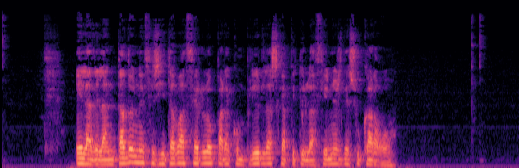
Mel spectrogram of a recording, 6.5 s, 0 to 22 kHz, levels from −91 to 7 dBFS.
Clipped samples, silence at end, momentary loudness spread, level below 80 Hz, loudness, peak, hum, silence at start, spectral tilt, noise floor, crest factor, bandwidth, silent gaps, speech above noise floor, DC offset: under 0.1%; 1.55 s; 7 LU; -46 dBFS; -19 LUFS; -2 dBFS; none; 0.55 s; -6.5 dB/octave; -58 dBFS; 18 dB; 15.5 kHz; none; 39 dB; under 0.1%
